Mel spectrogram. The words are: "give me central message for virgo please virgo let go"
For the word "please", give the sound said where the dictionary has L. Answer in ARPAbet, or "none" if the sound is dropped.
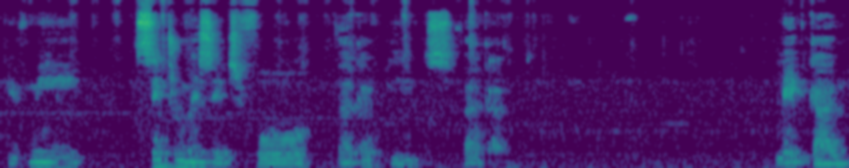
none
